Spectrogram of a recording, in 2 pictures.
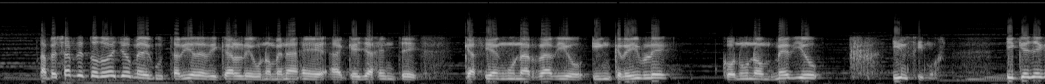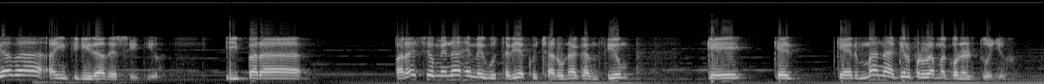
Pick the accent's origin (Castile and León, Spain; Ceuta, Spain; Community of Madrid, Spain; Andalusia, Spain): Andalusia, Spain; Zalamea la Real; Me llevó a mis 15 años en mi pueblo de Zalamela Real una feria.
